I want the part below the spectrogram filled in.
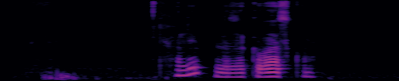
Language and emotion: Russian, sad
